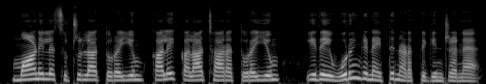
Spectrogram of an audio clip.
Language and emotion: Tamil, neutral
